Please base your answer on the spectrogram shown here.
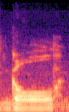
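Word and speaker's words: gaol: It's a joke, but that's how we spell jail in Australia. Ooh. I don't have any G-A-O-L. I've only ever heard it pronounced as goal, which I like which is cool.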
